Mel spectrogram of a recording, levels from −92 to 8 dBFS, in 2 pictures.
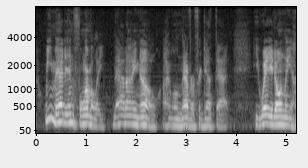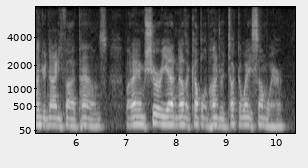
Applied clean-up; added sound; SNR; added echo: none; none; none; none.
